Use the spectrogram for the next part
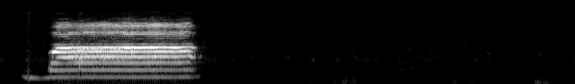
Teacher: बा दोनों होठों का तर हिस्सा मिलाने से बा अदा होता है। तो इसमें जब हम अपने लिप्स को बंद करेंगे तो आप देखें आपके सामने होठ बंद है।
